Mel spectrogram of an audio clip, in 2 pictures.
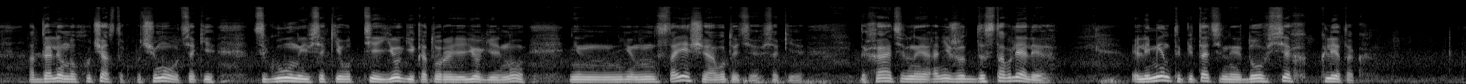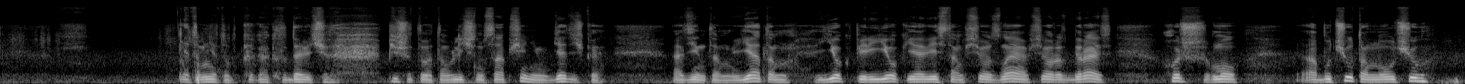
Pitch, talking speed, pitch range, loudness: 120 Hz, 125 wpm, 110-130 Hz, -24 LUFS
